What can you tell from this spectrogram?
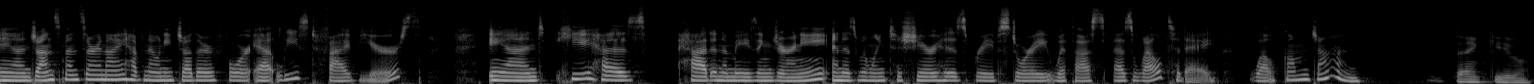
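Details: Adult woman speaking, brief reply from a second speaker; normal speech.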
